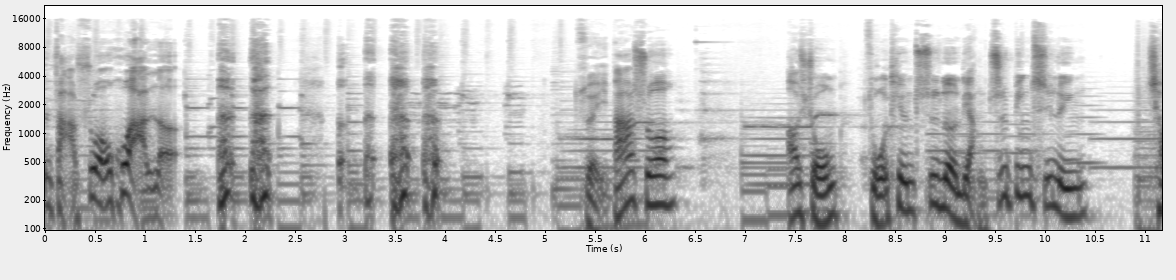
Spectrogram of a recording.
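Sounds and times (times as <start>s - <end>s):
speech: 0.0s - 2.4s, 5.4s - 6.4s, 7.4s - 11.1s
harsh voiced coughing from a sore swollen throat caused by a cold: 1.6s - 4.2s.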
